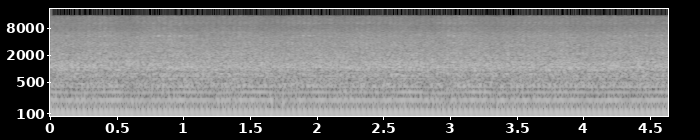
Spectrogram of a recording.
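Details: Yard Machines mower, Briggs & Stratton 550EX 140cc single-cylinder, 2013 engine, first start after swapping in a cleaned used carburetor: runs steady but uneven and hunting, irregular firing pulses. Lean mixture from the carburetor suspected, not confirmed.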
